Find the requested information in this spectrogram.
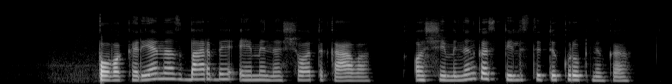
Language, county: Lithuanian, Utena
